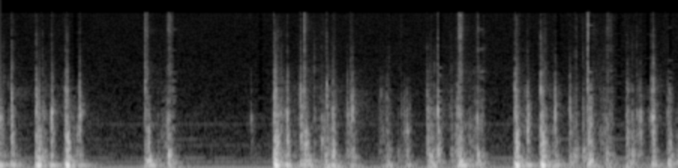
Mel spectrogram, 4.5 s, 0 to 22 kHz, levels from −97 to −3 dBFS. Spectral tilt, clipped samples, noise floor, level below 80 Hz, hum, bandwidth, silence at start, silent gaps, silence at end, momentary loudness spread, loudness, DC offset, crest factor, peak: -7.5 dB/octave; under 0.1%; -54 dBFS; -32 dBFS; none; 16 kHz; 0 s; none; 0 s; 13 LU; -30 LUFS; 0.3%; 24 dB; -4 dBFS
